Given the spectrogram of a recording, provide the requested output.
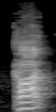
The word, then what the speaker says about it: caught: i really accentuated that caught not my normal pronunciation caught caught c-a-u-g-h-t sounds like c-o-t okay the the sound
